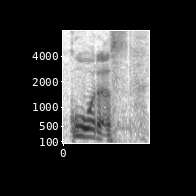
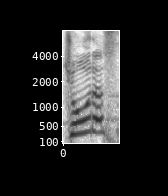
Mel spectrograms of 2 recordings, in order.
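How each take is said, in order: First: The word begins with a k sound. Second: The word begins with a ch sound. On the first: The speaker calls it right. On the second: The speaker calls it wrong. "चोरस नहीं"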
